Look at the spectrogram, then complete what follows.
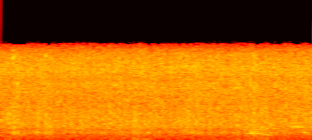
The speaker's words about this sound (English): Oh my goodness, it just started coming down, y'all. The rain was coming down.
